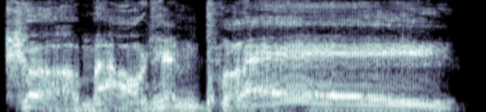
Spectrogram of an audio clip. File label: Male Worgen Play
